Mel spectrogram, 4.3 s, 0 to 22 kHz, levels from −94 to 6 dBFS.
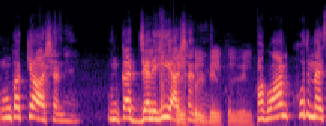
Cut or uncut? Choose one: cut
